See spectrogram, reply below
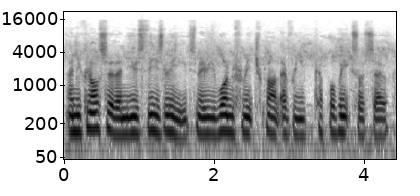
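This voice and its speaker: A young Welsh gardening vlogger talks casually and unhurriedly through his garden jobs in a relaxed, chatty how-to vlog. His voice is mid-pitched, and he fills gaps with frequent ums and corrects himself as he goes. He's recorded outdoors, with faint birdsong and slight background noise behind him.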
